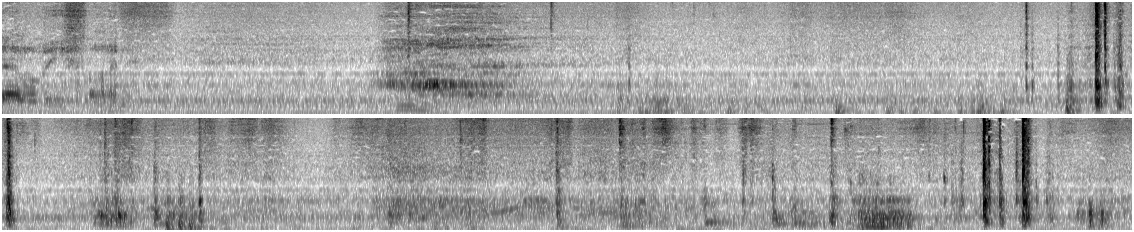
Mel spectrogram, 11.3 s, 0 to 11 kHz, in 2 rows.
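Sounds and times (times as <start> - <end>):
car engine rumble while backing out through a tight spot in snow: 0.0 - 11.2
sharp breathy gasp: 1.8 - 2.8
speech: 2.0 - 2.3
knocks and clunks: 5.1 - 6.8, 7.6 - 11.2.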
